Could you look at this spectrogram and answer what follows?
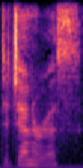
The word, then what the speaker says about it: DeGeneres: But DeGeneres has four syllables.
